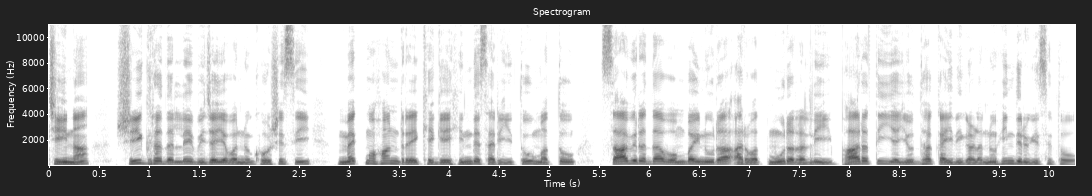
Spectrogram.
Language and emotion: Kannada, neutral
